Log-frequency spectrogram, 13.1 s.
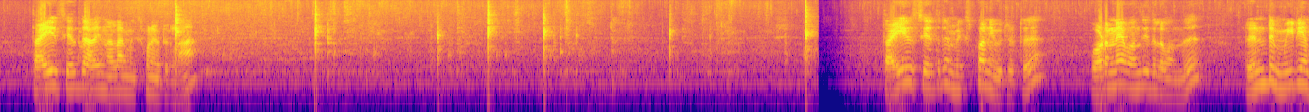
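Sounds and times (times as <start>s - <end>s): spices sizzling in oil: 0.0s - 13.0s
spoon clinking against pot: 3.1s - 7.4s.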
